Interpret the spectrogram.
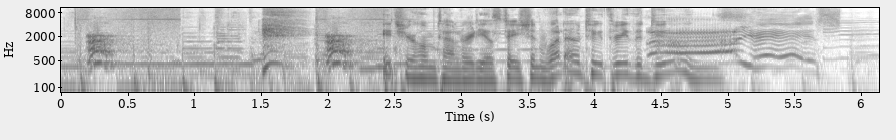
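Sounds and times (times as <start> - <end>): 
dog barking: 0.2 - 0.7, 1.9 - 2.4
speech: 2.5 - 5.4.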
